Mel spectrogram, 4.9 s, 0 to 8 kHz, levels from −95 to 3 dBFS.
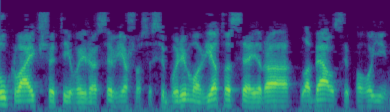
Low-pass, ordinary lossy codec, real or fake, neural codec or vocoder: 7.2 kHz; MP3, 24 kbps; fake; codec, 16 kHz, 2 kbps, FunCodec, trained on LibriTTS, 25 frames a second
